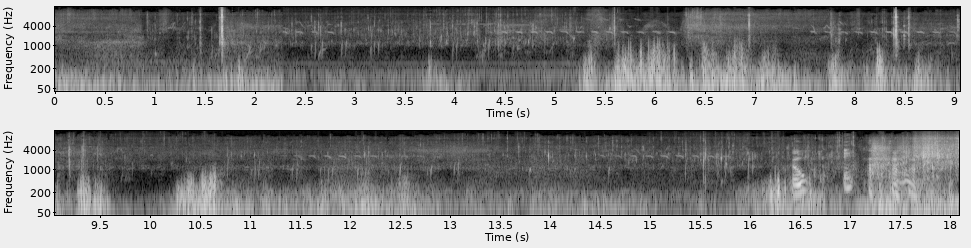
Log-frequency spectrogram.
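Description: A fishing reel winding a topwater lure back across the surface, with a faint, evenly repeating tick, over low rumbling gusts. Near the end a bass strikes at the lure with a loud splash.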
